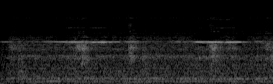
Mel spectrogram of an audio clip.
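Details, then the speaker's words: Fisher & Paykel DEGX1 dryer, about 13 years old, running empty: a shrill squeak over a soft hum about once per drum turn from the worn main drum bearing; much louder when loaded. "It started squeaking a couple weeks ago, so I knew we had a bearing going out or something like that."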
